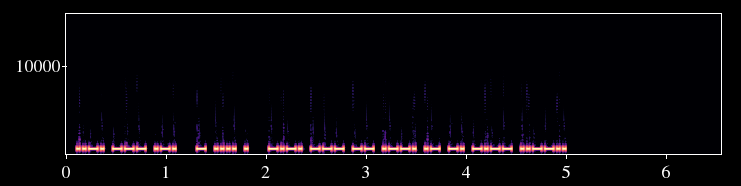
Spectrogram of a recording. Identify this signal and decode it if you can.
Morse code, heard as a keyed tone, about 40 wpm, 700 Hz. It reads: FOR THE COMPANY?
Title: Sentences from Top 1000 Words - Review Part 3 - 40wpm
